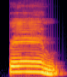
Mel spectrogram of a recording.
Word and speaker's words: pain: अगर AI के बाद N आता है या फिर L आता है तो A का जो प्रोनाउंस है वो हम छोटी ए के रूप में करेंगे। यहाँ देखिए पेन, ठीक है ना, PAIN पेन, BAIL बेल।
